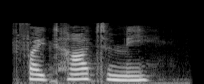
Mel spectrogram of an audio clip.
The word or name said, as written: phytotomy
